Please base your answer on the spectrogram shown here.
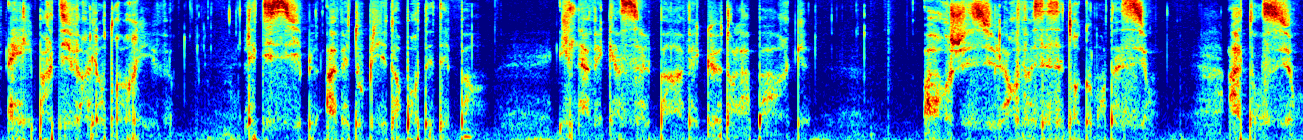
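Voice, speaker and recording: A reader softly whispering a scripture reading in a breathy, unvoiced ASMR style, quiet as for night-time. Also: medium pitch. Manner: hushed, quiet bedtime whisper.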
